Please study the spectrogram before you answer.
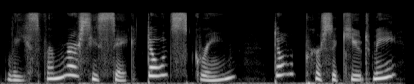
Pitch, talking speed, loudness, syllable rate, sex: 290 Hz, 130 wpm, -20 LUFS, 3.7 syllables/s, female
